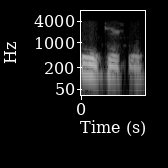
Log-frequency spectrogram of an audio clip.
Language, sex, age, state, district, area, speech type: Kashmiri, male, 30-45, Jammu and Kashmir, Bandipora, rural, conversation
